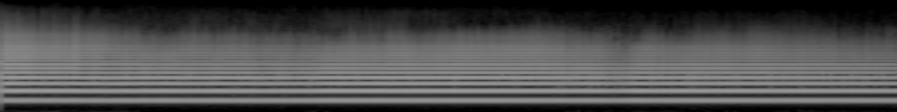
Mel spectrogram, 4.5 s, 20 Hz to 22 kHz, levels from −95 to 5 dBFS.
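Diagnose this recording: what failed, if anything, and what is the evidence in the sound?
Nothing failed; no audible fault anywhere in the music.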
